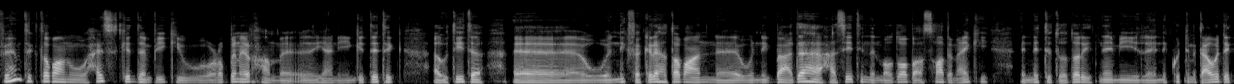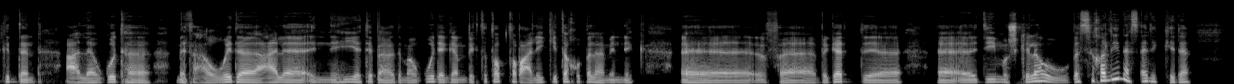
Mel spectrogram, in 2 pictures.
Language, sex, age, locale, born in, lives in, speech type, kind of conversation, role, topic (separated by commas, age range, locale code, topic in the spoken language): Arabic, male, 25-29, ar-EG, Egypt, Egypt, conversation, advice, advisor, إزاي أتعامل مع أرق مستمر وصعوبة إني أسترخي بالليل؟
